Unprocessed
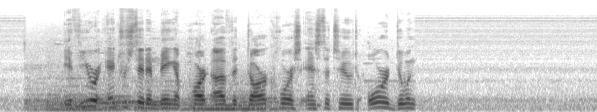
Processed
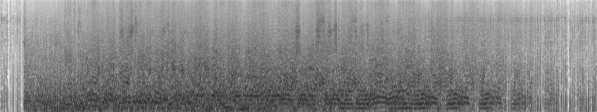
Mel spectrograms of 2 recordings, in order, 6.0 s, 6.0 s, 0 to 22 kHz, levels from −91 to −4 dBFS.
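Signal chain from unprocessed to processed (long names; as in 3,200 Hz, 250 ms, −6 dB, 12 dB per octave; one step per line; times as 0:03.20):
sub-harmonics by changed cycles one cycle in 2, muted
delay that swaps between a low-pass and a high-pass 161 ms, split 920 Hz, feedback 76%, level −5 dB
fuzz pedal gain 52 dB, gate −52 dBFS
level −6 dB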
